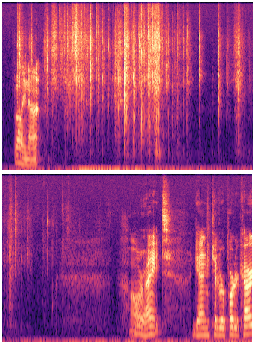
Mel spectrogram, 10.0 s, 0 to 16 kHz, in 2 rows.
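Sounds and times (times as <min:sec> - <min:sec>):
cards rustling and clicking: 0:00.3 - 0:06.1
foil wrapper crinkling: 0:00.3 - 0:06.1.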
